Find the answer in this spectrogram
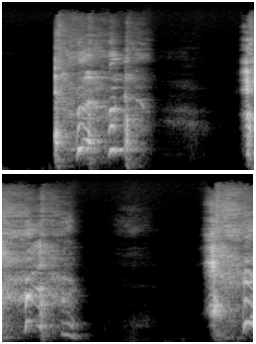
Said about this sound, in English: But do you want to take a minute to cough it out? No, I'm cough it out. I'm good.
